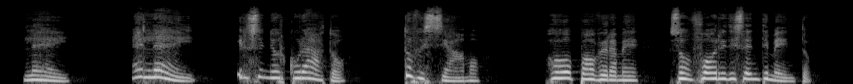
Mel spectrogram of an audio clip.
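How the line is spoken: Exclamation. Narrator (Italian): esclamò

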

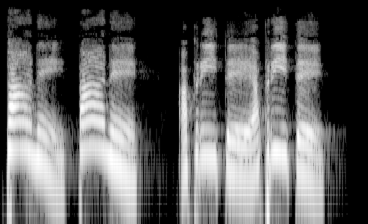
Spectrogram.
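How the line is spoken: Crowd shouting outside. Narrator (Italian): La gente comincia a affollarsi di fuori e a gridare

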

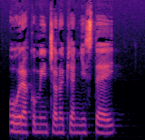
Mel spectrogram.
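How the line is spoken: Declamatory tone. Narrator (Italian): disse in tono declamatorio

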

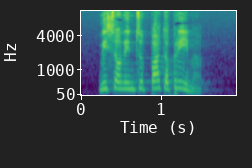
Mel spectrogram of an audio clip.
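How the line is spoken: Almost shouting. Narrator (Italian): gridò quasi egli

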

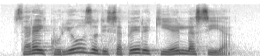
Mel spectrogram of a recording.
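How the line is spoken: Exclaimed. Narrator (Italian): esclamò finalmente il signor Baird

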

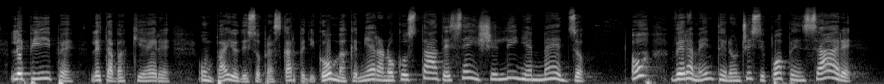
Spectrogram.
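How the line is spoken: Women shouting together. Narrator (Italian): gridarono le matrone in generale

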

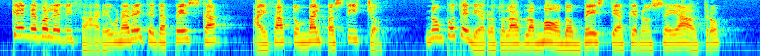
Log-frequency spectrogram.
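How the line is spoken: Grumbling with exertion. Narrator (Italian): Brontola di tanto in tanto, affaticandosi

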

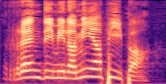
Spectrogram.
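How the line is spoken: Menacing, commanding shout. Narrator (Italian): una voce minacciosa che gli gridò imperiosamente

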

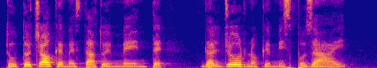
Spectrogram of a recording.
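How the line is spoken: Soft, tender voice. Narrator (Italian): ella disse con voce piana, sommessa e tenera

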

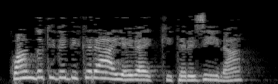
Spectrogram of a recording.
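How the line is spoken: Shouting to someone distant. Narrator (Italian): gridai, per essere inteso da lei, che m'era già lontana

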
